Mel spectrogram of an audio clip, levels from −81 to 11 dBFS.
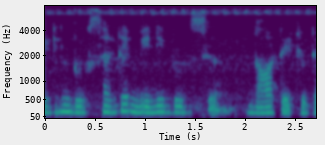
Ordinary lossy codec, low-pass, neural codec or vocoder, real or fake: none; 7.2 kHz; vocoder, 22.05 kHz, 80 mel bands, HiFi-GAN; fake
